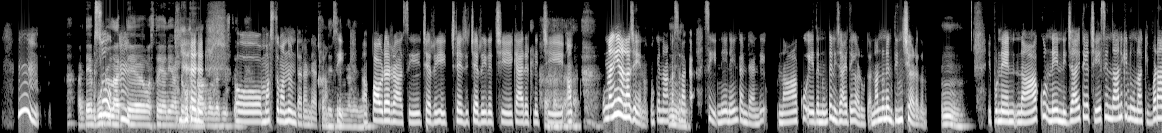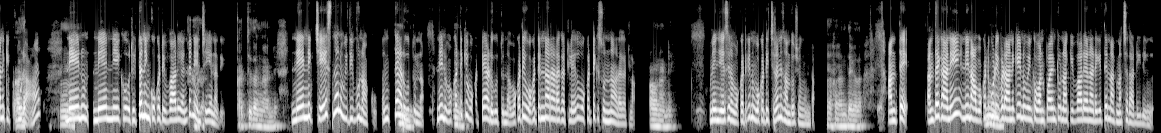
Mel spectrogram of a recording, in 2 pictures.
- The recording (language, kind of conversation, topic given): Telugu, podcast, ఉద్యోగంలో మీ అవసరాలను మేనేజర్‌కు మర్యాదగా, స్పష్టంగా ఎలా తెలియజేస్తారు?
- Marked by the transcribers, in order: in English: "సొ"; chuckle; in English: "నార్మల్‌గా"; in English: "సీ"; tapping; laugh; in English: "సీ"; other background noise; in English: "రిటర్న్"; chuckle; sniff; in English: "డీలింగ్"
